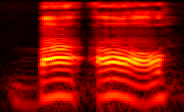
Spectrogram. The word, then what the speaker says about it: Baal: Baal, or it's actually pronounced Baal, and Moloch translates as Lord and King.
